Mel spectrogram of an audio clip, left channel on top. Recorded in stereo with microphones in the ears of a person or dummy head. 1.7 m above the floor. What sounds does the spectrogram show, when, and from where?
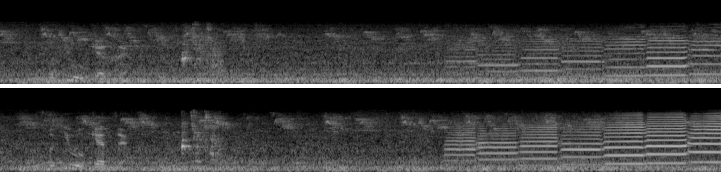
0.5 s a man speaking: 40° right (ahead or behind), 1.1 m
1.8 s a splash: 70° right (ahead or behind), 5.5 m
4.4 s a trumpet: 60° right (ahead or behind), 0.6 m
